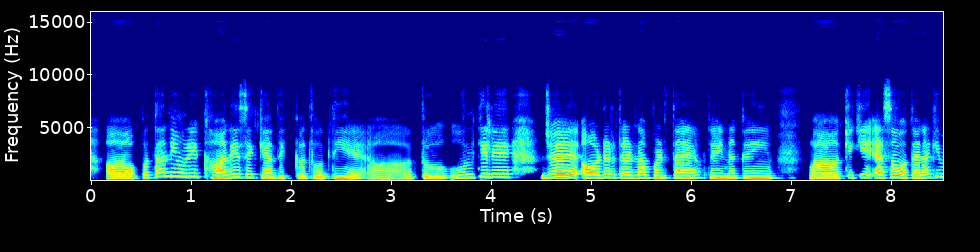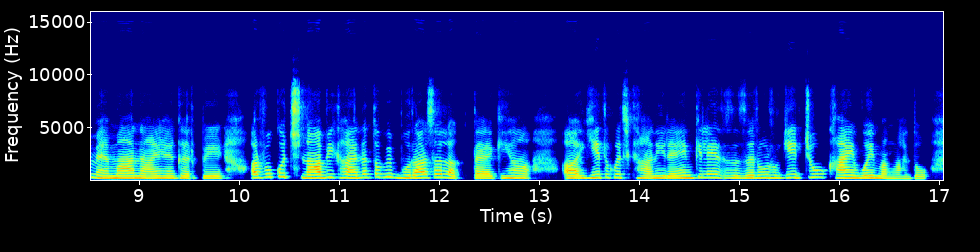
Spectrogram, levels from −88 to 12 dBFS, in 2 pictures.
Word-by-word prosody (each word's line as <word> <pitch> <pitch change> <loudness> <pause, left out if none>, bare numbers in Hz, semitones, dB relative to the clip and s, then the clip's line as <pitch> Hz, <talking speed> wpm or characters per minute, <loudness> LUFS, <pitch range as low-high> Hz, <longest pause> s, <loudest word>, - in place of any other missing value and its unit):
अ, 200 +1 +5
पता 265 +8 -2
नहीं 390 0 -5
उन्हें 350 -1 -3
खाने 255 +6 +3
से 300 -1 -6
क्या 245 -4 0
दिक्कत 210 +1 -6
होती 205 +3 -1
है? 205 -1 -1
अ - - -11
अ, 185 - -7
तो 215 +1 -1 0.2
उनके 285 +5 -2
लिए 325 0 -1 0.3
जो 265 +4 -1
है 305 -2 +8
ऑर्डर 275 +2 +2
करना 265 -1 +2
पड़ता 245 0 -1
है 240 0 +1
कहीं 235 -1 0
न 225 0 -1
कहीं 225 0 0
अ, 210 -1 +2
क्योंकि 270 +3 -5
ऐसा 265 +4 +1
होता 250 -2 +2
है - - +4
ना 260 - +1
कि 350 - -8
मेहमान 230 -5 +3
आए 215 0 +1
हैं 220 -1 -2
घर 215 0 -3
पे 210 -1 -3 0.3
और 270 - +4
वो 330 - -2
कुछ 350 -3 -2
ना 265 0 +7
भी 305 +4 -3
खाएँ 275 -3 +1
ना 295 - -3
तो 330 - -3
भी 335 +1 -4
बुरा 255 +2 +4
सा - - +2
लगता 225 -1 -2
है 210 -1 +1
कि 225 +2 -7
हाँ, 230 -2 -1 0.3
अ, 230 0 +6
ये 265 +3 0
तो 295 +1 -8
कुछ 290 -1 -6
खा 225 -3 0
नहीं 230 +2 -1
रहे 215 -1 0
हैं 235 - 0
इनके 255 +4 -1
लिए 290 -1 -3
ज़ 240 0 -7
ज़रूर 255 0 -2
ये 285 +1 -2
जो 310 +1 -5
खाएँ 250 -1 +3
वही 245 - +2
मँगा 195 -5 -3
दो। 185 0 -7
245 Hz, 245 wpm, -21 LUFS, 220-280 Hz, 0.3 s, है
